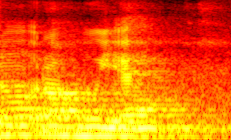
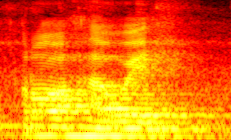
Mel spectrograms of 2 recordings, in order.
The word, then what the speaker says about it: Rahawayh: Kalau kita ikut madhab muhaddisin, maka kita membacanya adalah Ishaq bin Rahuyah. Kalau kita membaca dengan madhabnya adalah Al-Lughawiyin, maka kita membacanya Ishaq bin Rahawayh, menggunakan ha, bukan menggunakan ta.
